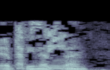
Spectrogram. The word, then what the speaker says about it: Epstein: Epstein.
